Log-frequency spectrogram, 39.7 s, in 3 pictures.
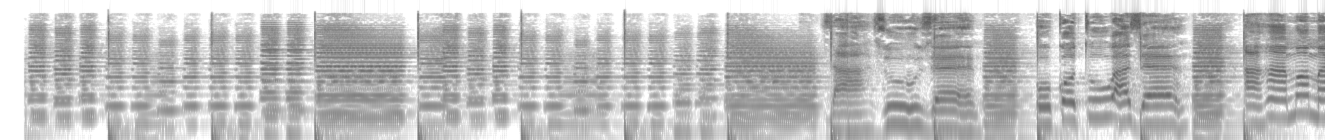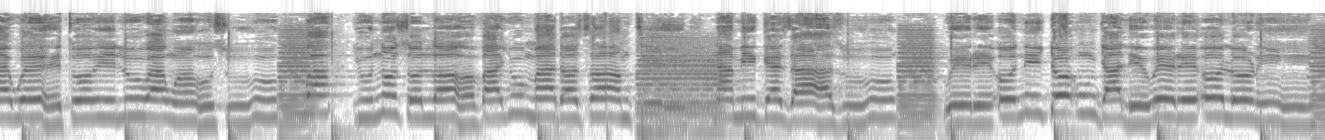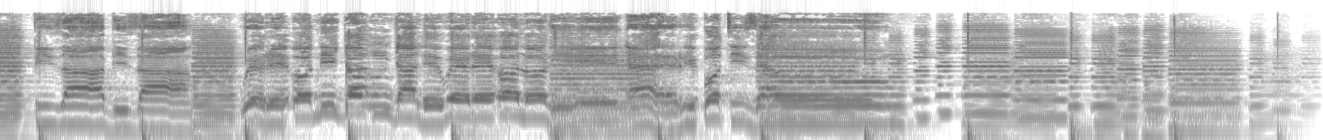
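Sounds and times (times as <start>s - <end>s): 
accordion: 0.3s - 39.7s.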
